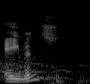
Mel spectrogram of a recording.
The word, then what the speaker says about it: Ammons: It says it's pronounced Ammons.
